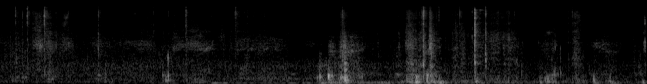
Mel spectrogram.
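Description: Irregular footsteps crunching and knocking on rubble and broken floor debris as a person clambers into a derelict building, busier in the second half, with a couple of short grunts from the effort.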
